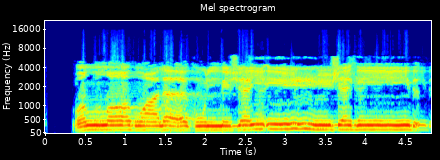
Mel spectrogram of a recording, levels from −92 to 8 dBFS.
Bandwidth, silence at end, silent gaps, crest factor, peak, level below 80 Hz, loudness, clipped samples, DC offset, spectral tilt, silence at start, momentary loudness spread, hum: 6.4 kHz; 0 s; none; 10 dB; 0 dBFS; -54 dBFS; -11 LUFS; under 0.1%; under 0.1%; -6.5 dB/octave; 0.35 s; 3 LU; none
